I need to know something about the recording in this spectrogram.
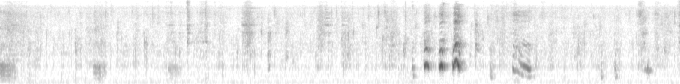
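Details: Bernese Mountain Dog puppies from Shasta, indoors, giving scattered soft whimpers and squeaks, then a louder burst of high yelps near the middle and a few falling whines toward the end, with low background rumble.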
